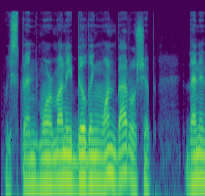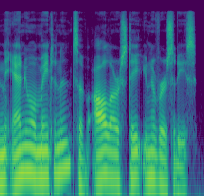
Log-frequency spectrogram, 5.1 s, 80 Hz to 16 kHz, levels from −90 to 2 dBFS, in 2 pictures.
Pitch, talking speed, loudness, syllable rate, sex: 120 Hz, 200 wpm, -18 LUFS, 6.8 syllables/s, male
